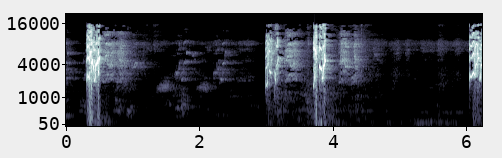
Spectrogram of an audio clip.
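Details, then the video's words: Batman lovebird, kept to provoke other lovebirds into long chattering, gives four hoarse, high shrieks. The first call is followed by a gap of more than two seconds, the next two come close together, and the last follows about two seconds later. A faint softer chirp sounds between them. "Pancingan Lovebird ngekek panjang"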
